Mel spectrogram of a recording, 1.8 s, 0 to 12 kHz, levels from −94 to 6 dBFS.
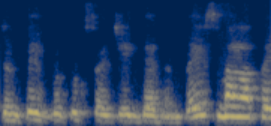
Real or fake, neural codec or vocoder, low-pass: fake; vocoder, 48 kHz, 128 mel bands, Vocos; 10.8 kHz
